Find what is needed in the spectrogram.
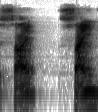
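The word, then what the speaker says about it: sign: बन रहा है कि एन के पहले लगने वाला जो जी होता है उसमें जी का साउंड नहीं आता है तो साइन जिसका मतलब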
